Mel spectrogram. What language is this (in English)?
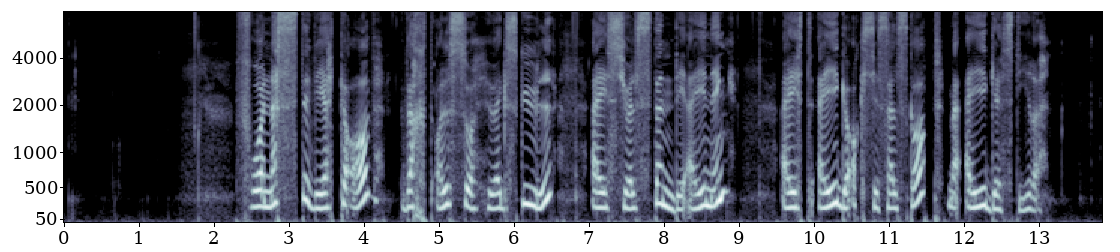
Norwegian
